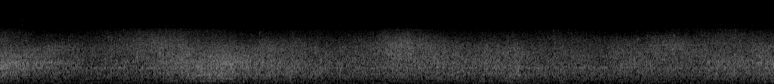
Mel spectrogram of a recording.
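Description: Steady outdoor rushing noise that swells and eases every second or two, the kind that wind or distant surf makes. The perched hummingbird makes no sound.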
